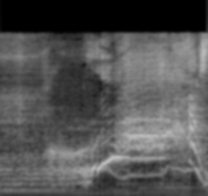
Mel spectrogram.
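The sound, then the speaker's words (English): Demonic, screaming howls roar up from a war machine's engine over a low engine-like rumble as flame gouts out the back, with wailing tones that rise and slide in pitch. Loud, lasting about two seconds with no talking. “The screams of the damned just kind of roar up, flame gouts out the back of the war machine.”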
